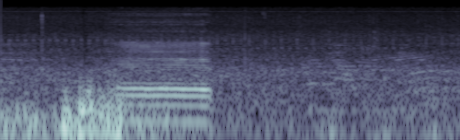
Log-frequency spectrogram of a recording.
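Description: A man's short drawn-out hesitation sound, 'eh', over a low outdoor rumble that fades about a second in, leaving a faint steady background noise.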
